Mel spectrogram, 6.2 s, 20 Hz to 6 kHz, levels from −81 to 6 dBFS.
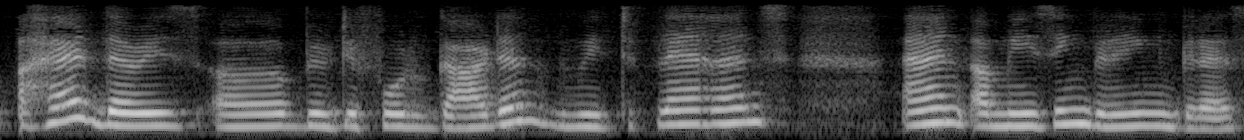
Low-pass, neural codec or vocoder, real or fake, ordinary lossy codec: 5.4 kHz; codec, 16 kHz, 0.2 kbps, FocalCodec; fake; MP3, 32 kbps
